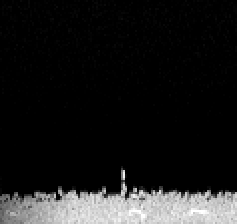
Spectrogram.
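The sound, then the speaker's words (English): Steady surf rushes off a giant sandbar jutting into the North Sea on the western coast of the Netherlands, where kite surfers ride the waves. A broad, continuous roar of breaking water swells up in the first moment, then holds level and loud. “On the western coast of the Netherlands, kite surfers ride the waves off a giant sandbar that juts deep into the North Sea.”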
